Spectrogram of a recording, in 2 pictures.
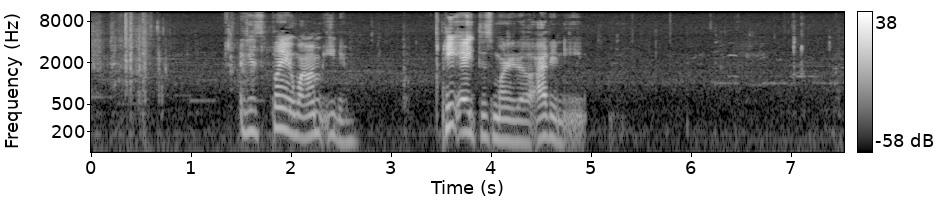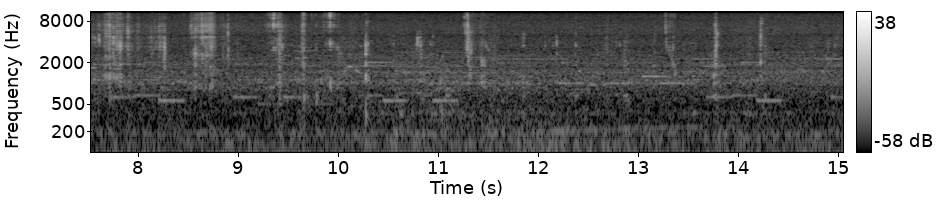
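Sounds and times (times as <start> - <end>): faint chewing and mouth sounds: 5.0 - 15.0.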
